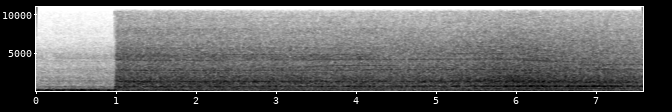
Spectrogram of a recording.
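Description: Traffic and engine noise roar outside on the highway.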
